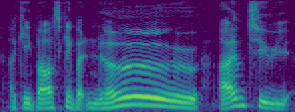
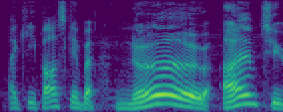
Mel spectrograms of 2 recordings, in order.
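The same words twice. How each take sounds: First: It is read out in a flat, plain voice. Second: It is performed in an expressive, acted voice.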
